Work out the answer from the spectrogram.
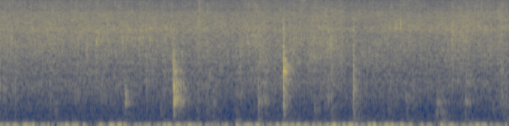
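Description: Chopped onions and tomatoes sizzling in hot oil in a nonstick kadai while a spatula stirs them. The spatula clicks and scrapes against the pan about once a second.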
